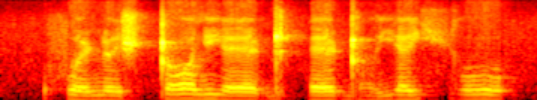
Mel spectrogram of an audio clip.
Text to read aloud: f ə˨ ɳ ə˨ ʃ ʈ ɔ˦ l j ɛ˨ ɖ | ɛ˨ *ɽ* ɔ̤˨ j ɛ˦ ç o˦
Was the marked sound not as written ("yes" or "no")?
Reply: yes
